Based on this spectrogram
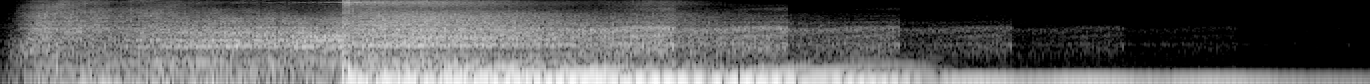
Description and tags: Spell explosion
Heavily relying on granular synthesis and convolution
loud, impact, magic, explosion, spell, wizard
